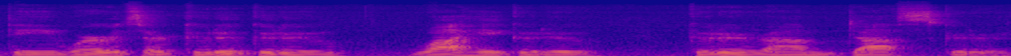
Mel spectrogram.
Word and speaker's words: Wahe: We chant 31 minutes to Guru Ram Das, and we call it the mantra for miracles, and the words are Guru Guru, Wahe Guru, Guru Ram Das Guru.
